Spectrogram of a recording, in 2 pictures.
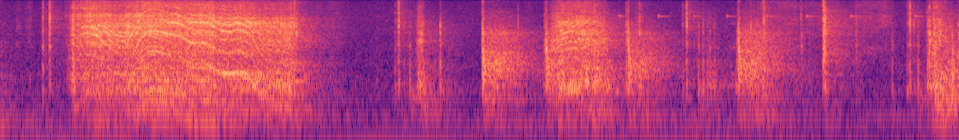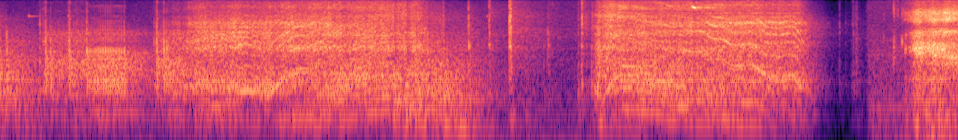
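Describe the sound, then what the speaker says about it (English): A power drill boring screw holes and smaller pilot holes into hardwood for a closed bookcase, running in repeated short bursts with brief pauses between, close and fairly loud with no talking. "I begin with a bigger hole the size of the screw, followed by a smaller pilot hole. Then I can screw them in place."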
